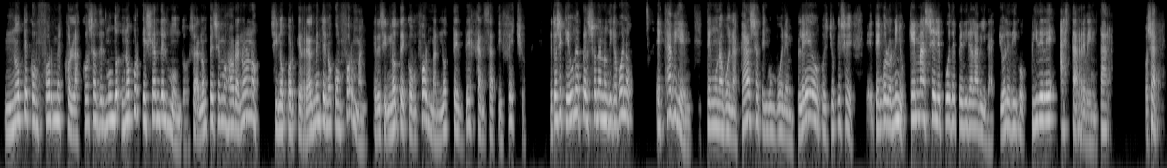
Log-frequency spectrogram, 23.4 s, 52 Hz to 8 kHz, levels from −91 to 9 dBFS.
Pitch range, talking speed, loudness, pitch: 170-225 Hz, 195 wpm, -26 LUFS, 195 Hz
